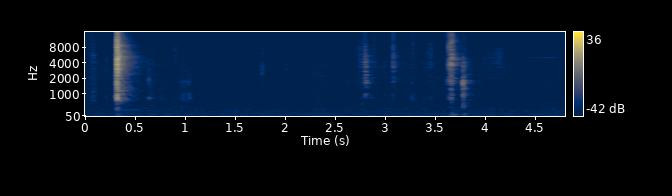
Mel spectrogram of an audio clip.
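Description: Plastic parts click and snap as they are pried apart.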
